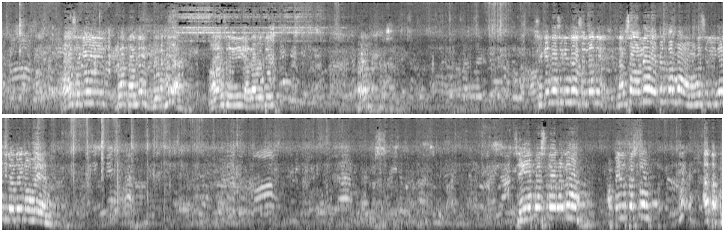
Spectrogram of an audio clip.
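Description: Several people sing slowly together outdoors.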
